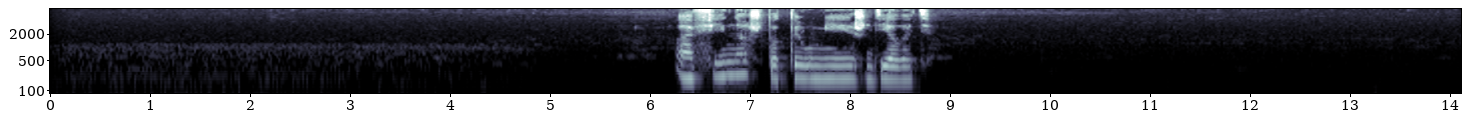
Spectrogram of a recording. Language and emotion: Russian, neutral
